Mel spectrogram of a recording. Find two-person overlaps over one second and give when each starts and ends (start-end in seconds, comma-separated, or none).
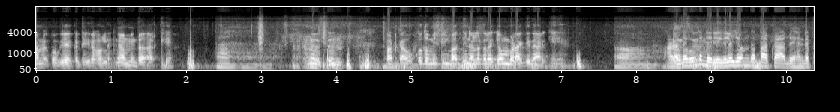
none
